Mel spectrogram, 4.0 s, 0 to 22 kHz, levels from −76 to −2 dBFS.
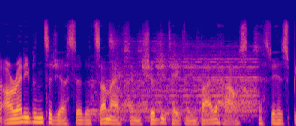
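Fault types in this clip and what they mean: Feedback echo between two devices: from 1.19 s to 3.73 s each stretch of speech comes back at a steady interval of about a fifth of a second, because a second device in the same room replays the call and the first microphone picks it up again. The returns peak at about 11 dB below the speech and sound thinner and more ringing on each pass, which separates this from a single room reflection or plain reverb tail.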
